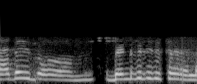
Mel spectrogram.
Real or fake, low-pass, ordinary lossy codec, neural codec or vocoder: real; 3.6 kHz; AAC, 16 kbps; none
